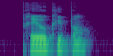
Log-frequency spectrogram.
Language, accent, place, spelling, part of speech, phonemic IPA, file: French, France, Lyon, préoccupant, verb / adjective, /pʁe.ɔ.ky.pɑ̃/, LL-Q150 (fra)-préoccupant.wav
- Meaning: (verb) present participle of préoccuper; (adjective) worrying, disquieting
